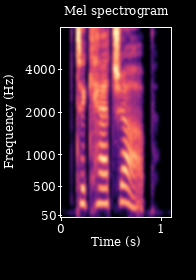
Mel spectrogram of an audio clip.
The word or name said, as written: to catch up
